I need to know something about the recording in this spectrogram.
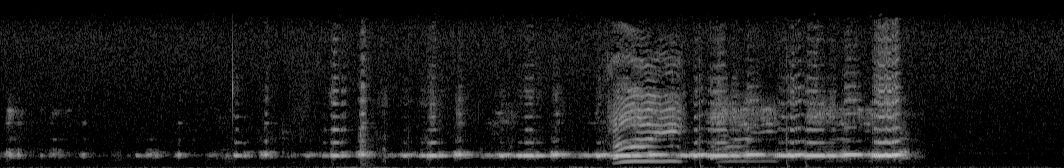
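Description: A distorted, monstrous voice growls and shrieks over an online call.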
